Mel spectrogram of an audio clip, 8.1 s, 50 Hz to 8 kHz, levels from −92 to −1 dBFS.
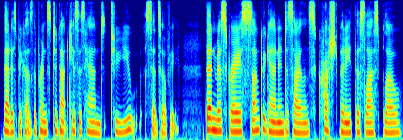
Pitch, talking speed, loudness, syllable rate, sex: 175 Hz, 195 wpm, -22 LUFS, 5.0 syllables/s, female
